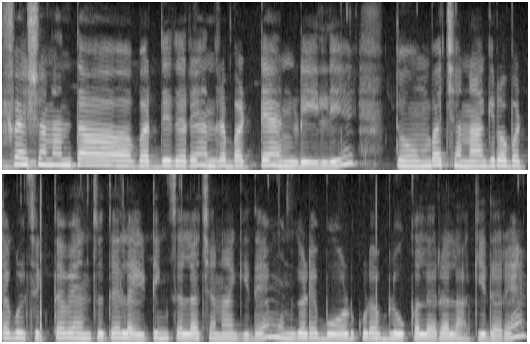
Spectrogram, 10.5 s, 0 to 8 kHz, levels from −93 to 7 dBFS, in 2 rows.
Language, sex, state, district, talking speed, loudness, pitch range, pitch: Kannada, female, Karnataka, Raichur, 130 wpm, -13 LUFS, 230-260 Hz, 240 Hz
